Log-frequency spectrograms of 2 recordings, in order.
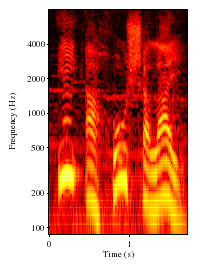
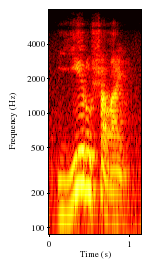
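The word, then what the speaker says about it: ירושלים: Observe o nome da cidade, Yahushalaim. Eu observei o nome da cidade, sim, e percebi também que só existe no mapa da sua cabeça, porque se você se refere a Jerusalém, o nome correto é Yerushalayim.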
